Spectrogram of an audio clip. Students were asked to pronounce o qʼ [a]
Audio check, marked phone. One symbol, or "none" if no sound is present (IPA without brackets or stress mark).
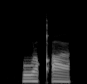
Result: a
